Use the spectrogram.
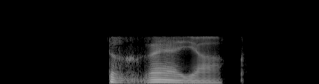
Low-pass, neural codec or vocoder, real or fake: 3.6 kHz; none; real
